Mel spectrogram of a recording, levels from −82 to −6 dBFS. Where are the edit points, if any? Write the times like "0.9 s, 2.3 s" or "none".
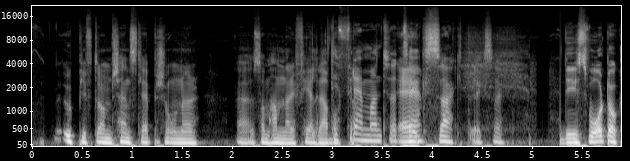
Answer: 2.2 s, 2.8 s, 3.5 s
